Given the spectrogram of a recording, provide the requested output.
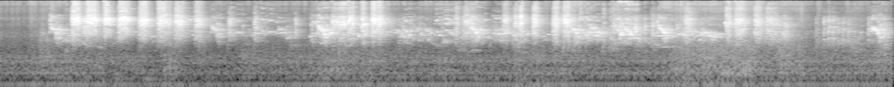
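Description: Budgerigars chatter in a busy stream of high, scratchy chirps and warbles.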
